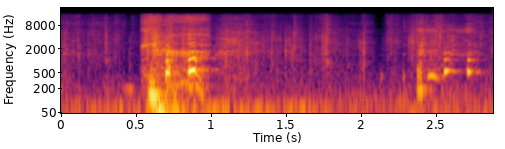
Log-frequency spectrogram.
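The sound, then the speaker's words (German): Gift wrapping paper being torn open: two short bursts of crinkling, tearing paper, the first stronger, the second fainter, separated by quiet rustling. “Aber schönes Geschenkpapier. Mach doch mal auf, mein Lieber”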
